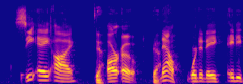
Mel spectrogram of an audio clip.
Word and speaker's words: Cairo: Cairo. Yeah. Now, where did A.D. Crawford live? Cairo. He lived in Cairo, like the syrup. Just like the syrup.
